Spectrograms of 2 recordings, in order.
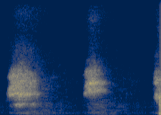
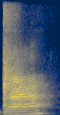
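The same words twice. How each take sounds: First: "Rabbit" whispered very softly in two parts; whispered syllables. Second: "Rabbit" broken into two voiced beats with a gap; split into syllables. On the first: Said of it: "Whisper with me". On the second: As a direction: say "Rabbit" aloud, one syllable at a time. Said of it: "Break words into parts with me". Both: Shown as a demonstration.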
